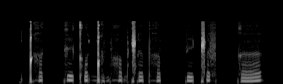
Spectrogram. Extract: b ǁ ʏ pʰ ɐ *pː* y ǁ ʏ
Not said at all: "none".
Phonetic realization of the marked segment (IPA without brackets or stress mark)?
pː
